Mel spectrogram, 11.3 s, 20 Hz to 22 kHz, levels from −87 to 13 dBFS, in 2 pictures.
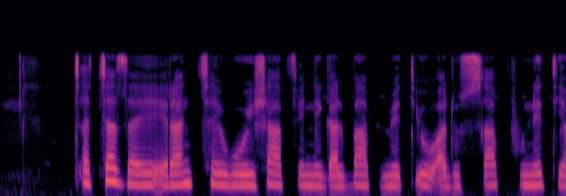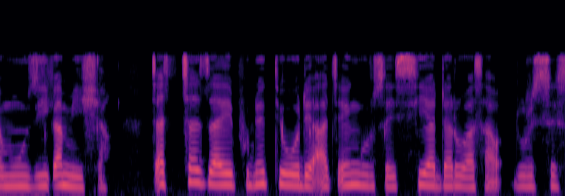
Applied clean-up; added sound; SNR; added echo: none; none; none; none.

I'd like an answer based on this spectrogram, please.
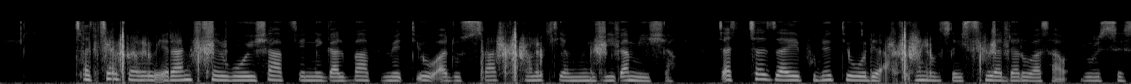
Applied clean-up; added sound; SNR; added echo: neural diffusion model UNIVERSE++.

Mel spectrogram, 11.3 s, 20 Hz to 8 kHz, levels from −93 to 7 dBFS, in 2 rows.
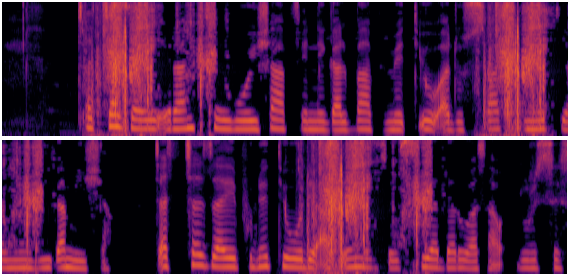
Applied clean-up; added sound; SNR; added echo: classical method spectral subtraction.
